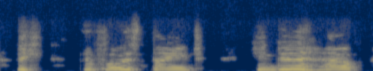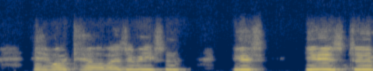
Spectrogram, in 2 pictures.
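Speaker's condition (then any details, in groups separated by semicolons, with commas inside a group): Cerebral palsy; spasticity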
